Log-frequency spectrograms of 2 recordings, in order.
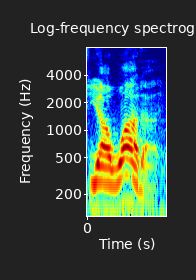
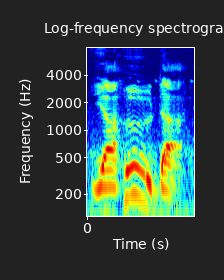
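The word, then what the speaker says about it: יהודה: y it would not it would not be pronounced yahada it would have to be pronounced yah yahuda yahuda the only difference between yahuda which is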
